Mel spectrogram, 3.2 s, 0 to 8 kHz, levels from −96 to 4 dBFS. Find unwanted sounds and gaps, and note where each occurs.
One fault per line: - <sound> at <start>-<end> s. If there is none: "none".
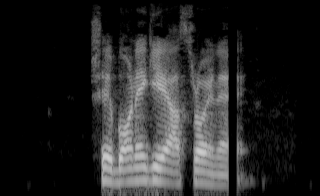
- dropout at 2.3-2.4 s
